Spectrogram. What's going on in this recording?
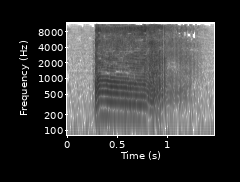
fart poot gas flatulence flatulation explosion noise
explosion, fart, flatulation, flatulence, gas, noise, poot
